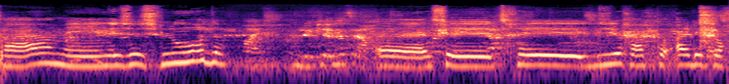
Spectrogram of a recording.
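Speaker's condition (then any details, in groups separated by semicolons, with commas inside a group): Down syndrome; extra chromosome 21, hand problems, cutlery manageable, heavy items very hard to carry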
